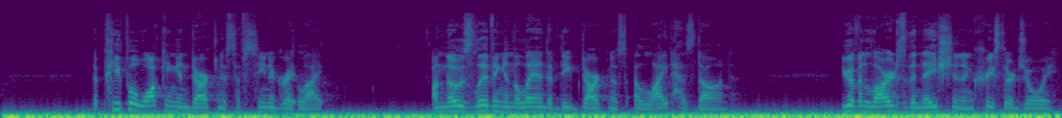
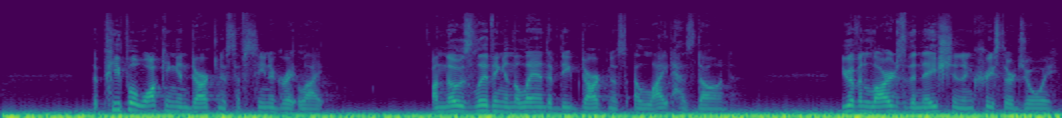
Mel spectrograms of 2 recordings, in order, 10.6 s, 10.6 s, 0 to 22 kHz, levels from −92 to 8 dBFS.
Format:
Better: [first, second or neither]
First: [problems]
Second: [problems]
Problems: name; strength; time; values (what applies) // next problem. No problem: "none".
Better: neither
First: low rumble; noticeable; throughout; 15 dB below the speech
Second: low rumble; noticeable; throughout; 15 dB below the speech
